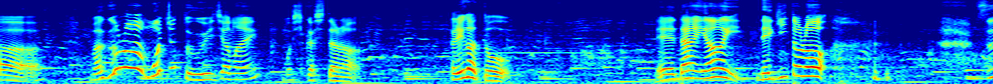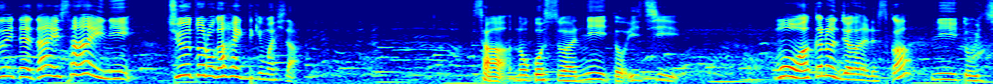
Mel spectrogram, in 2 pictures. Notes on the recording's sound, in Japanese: ABCラジオまつりでの公開収録の模様をお届け！万博記念公園で行われた「ABCラジオまつり2023」での公開収録の模様をお届けいたします！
